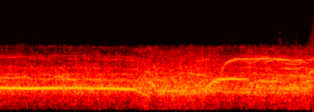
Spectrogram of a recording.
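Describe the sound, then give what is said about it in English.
A large stadium crowd with Lions fans at a football game at Jerry World cheers in a steady, dense roar as the teams line up for the kick, with long held shouts and whoops riding on top and a higher yell rising in the last second. “They're lining up for the kick. They're Lions fans in front of us.”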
